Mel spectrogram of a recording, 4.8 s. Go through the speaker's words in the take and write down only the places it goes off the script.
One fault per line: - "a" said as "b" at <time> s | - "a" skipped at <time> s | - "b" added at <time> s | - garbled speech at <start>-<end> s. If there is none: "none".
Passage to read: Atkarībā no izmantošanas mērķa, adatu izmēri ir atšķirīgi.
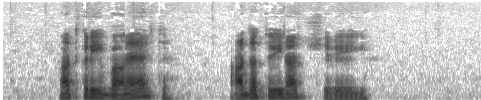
- "no izmantošanas" skipped at 1.2 s
- "izmēri" skipped at 2.8 s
